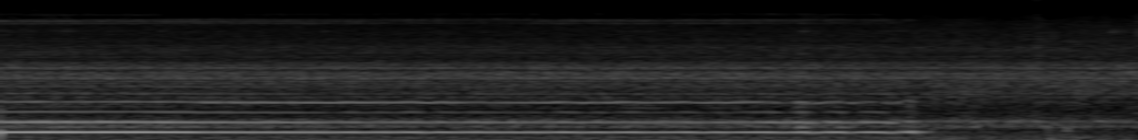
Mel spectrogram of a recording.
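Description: A young woman sings one long steady note close by.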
